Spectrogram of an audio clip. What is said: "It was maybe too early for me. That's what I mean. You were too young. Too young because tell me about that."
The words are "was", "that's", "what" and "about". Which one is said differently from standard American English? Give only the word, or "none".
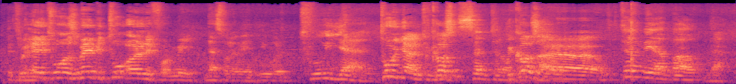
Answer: none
